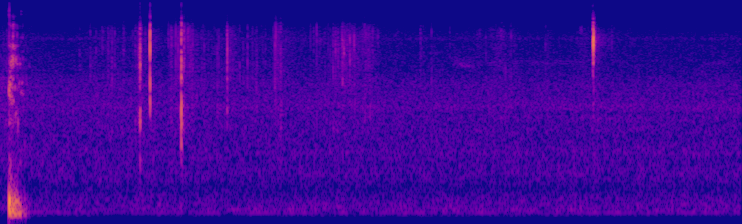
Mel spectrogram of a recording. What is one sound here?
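Trading cards slide and click against each other in a pair of hands.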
